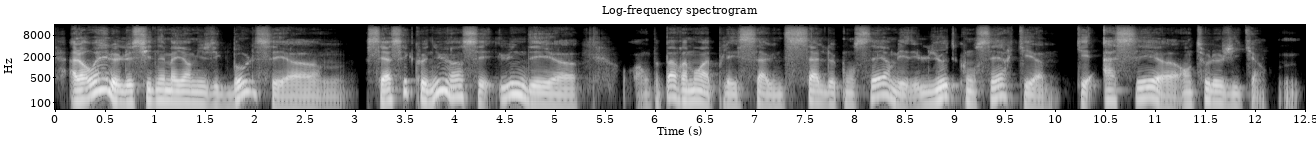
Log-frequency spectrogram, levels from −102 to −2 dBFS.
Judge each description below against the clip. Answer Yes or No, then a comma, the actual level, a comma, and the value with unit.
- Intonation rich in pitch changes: Yes, wide, 6.7 semitones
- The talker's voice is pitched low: Yes, low, 105 Hz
